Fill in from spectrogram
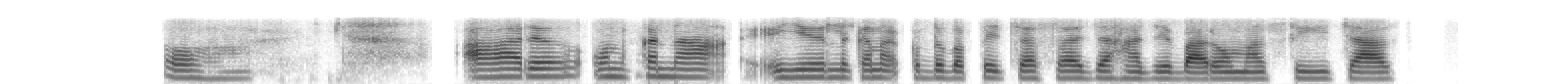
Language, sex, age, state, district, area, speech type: Santali, female, 30-45, Jharkhand, Seraikela Kharsawan, rural, conversation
